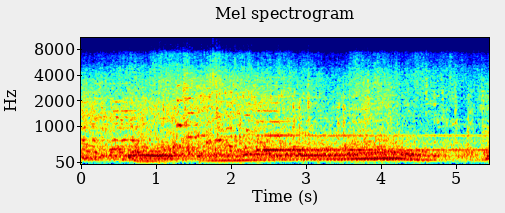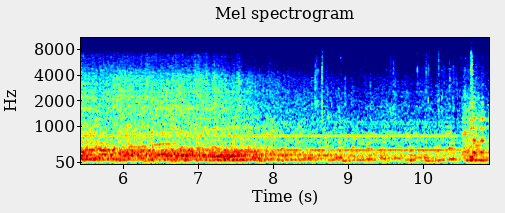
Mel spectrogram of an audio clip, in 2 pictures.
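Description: A motor vehicle's engine running while driving, its pitch rising and falling, with some wind-like noise; it grows a little quieter in the second half.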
